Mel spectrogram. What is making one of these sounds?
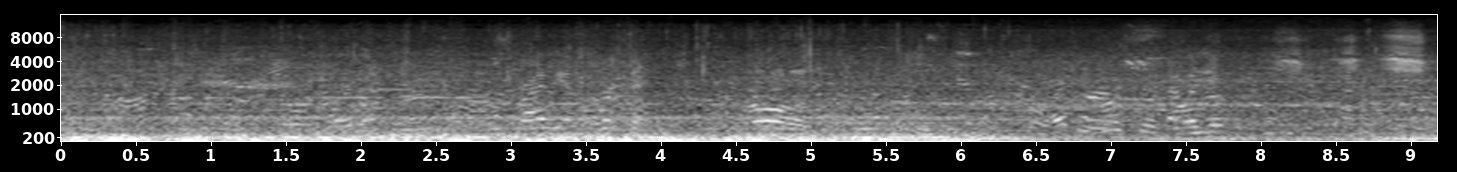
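A crowd chatters in the distance.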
